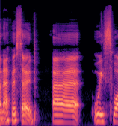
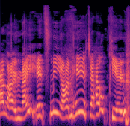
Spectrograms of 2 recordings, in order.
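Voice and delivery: put-on British accent, pitched very high; 11 semitones higher than usual. Describing Overwatch characters, the speaker imitates Tracer: Tracer's British accent. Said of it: "Tracer's British and she goes".

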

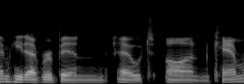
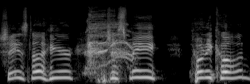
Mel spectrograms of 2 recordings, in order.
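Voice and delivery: very high-pitched, loud announcing delivery; 7 dB louder than usual. Imitating Tony Khan talking on the mic in the ring: imitating Tony Khan on the mic. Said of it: "He's like".

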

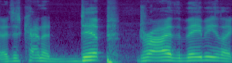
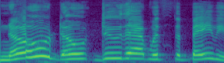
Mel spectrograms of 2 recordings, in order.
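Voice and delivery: play-acted high laughing shriek, words barely out; 9 semitones higher, 4 dB louder than usual. Retelling a woman screaming at the speaker over a baby: imitating someone screaming while laughing. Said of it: "She's screaming at me".

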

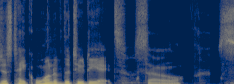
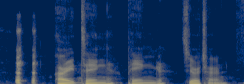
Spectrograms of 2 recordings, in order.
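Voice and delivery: ordinary delivery

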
